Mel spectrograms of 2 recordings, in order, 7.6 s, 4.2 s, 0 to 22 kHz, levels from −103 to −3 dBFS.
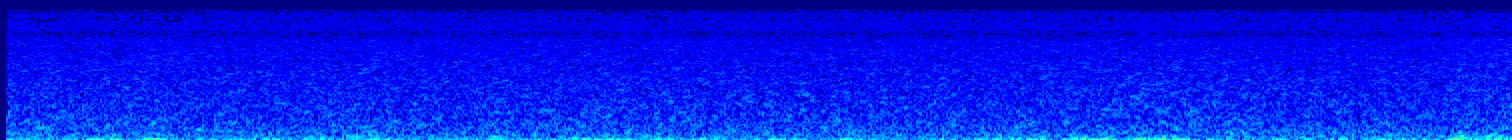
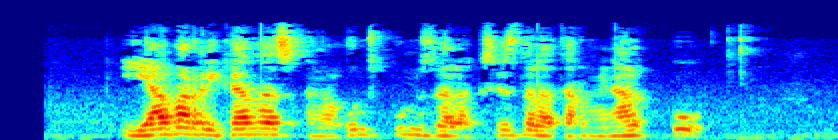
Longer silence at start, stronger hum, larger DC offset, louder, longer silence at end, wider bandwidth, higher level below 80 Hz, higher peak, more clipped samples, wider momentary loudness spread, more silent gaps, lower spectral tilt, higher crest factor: second, 0.05 s vs 0.6 s; neither; neither; second, -67 LUFS vs -20 LUFS; second, 0 s vs 0.7 s; first, 16.5 kHz vs 11.5 kHz; second, -74 dBFS vs -56 dBFS; second, -50 dBFS vs -2 dBFS; neither; second, 1 LU vs 16 LU; neither; second, -3 dB/octave vs -4.5 dB/octave; about the same, 16 dB vs 20 dB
